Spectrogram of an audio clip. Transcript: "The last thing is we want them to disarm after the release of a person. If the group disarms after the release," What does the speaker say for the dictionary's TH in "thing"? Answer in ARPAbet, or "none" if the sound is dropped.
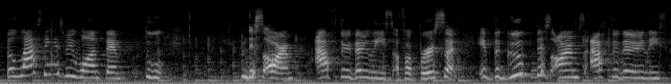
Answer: T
